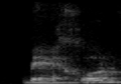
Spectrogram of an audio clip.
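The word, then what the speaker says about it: בכור: La palabra, la palabra pronunciada Bejor, fíjense, Bejor, luego lo vamos a ver en las clases de hebreo que ya tienen, primeramente el Eterno.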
